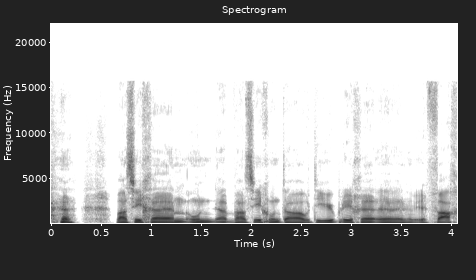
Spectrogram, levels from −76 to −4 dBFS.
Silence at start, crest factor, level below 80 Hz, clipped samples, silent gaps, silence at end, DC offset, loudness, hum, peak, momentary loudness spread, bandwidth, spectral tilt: 0 s; 16 dB; -54 dBFS; under 0.1%; none; 0 s; under 0.1%; -23 LUFS; none; -6 dBFS; 5 LU; 16 kHz; -6.5 dB/octave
